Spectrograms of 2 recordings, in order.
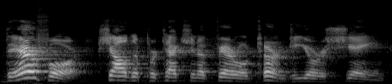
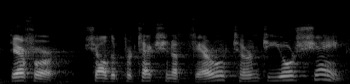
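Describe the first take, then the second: First: "Therefore" hit hard and loud, the rest weighted; with more emphasis. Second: Said in the usual way. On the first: Shown as a demonstration. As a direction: lean into "Therefore" and press each word home. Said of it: "with more emphasis". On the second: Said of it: "I should have read it in, with more emphasis".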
